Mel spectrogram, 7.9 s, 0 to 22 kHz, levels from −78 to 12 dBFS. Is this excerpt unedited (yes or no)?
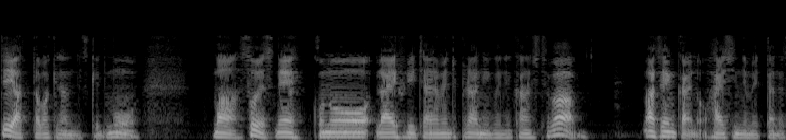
yes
